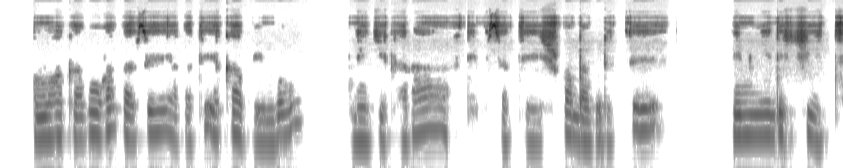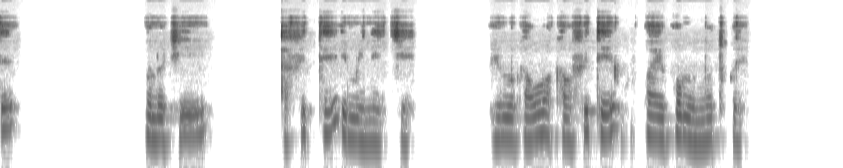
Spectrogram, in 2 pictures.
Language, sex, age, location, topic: Kinyarwanda, female, 36-49, Kigali, health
